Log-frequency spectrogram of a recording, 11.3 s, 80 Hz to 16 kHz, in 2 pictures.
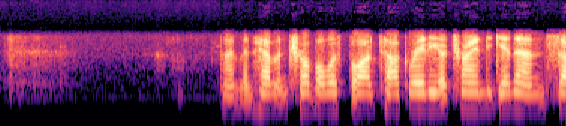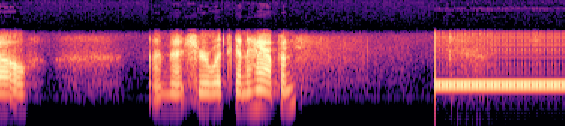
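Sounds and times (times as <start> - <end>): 
speech: 2.2 - 6.0, 7.2 - 8.8
telephone line tone: 10.0 - 11.3.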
